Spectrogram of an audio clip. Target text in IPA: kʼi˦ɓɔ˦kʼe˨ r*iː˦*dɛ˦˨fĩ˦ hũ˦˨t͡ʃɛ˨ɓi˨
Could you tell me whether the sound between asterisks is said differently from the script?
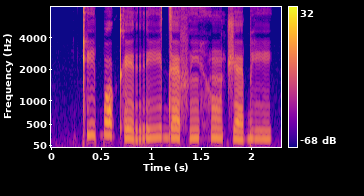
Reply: no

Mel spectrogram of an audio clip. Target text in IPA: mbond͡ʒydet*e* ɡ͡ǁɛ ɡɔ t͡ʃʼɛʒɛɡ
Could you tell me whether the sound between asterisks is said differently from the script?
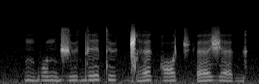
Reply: yes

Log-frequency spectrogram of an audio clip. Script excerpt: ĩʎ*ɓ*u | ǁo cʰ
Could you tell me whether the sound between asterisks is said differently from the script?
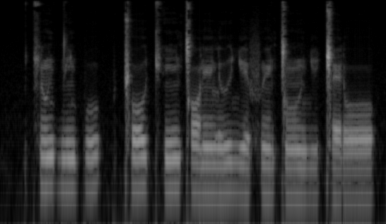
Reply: yes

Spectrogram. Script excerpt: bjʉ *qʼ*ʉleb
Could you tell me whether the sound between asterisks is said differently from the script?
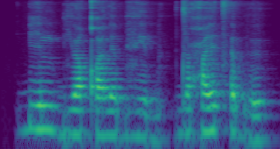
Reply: no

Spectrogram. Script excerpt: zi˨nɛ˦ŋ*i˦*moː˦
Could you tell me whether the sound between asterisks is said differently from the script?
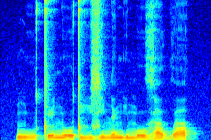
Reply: no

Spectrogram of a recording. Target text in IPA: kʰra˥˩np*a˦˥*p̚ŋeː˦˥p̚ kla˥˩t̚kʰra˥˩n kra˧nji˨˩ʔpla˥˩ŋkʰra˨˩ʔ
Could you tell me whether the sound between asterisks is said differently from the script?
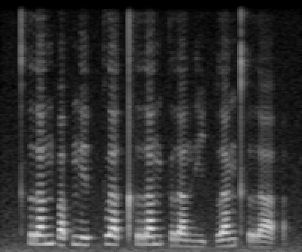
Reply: no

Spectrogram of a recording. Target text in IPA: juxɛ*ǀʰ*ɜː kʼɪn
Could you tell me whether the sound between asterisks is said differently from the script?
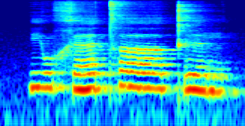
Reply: yes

